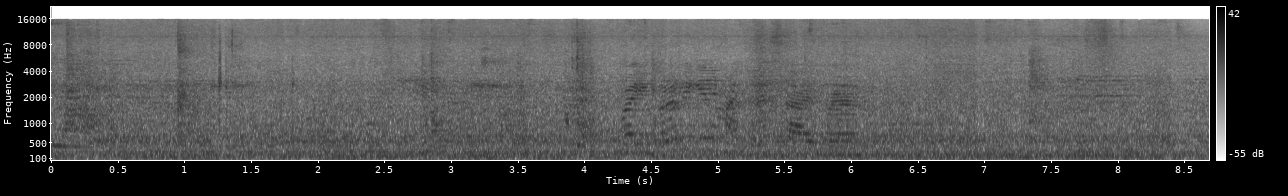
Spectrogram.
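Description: Steady low rumbling drone of a commercial restaurant kitchen, with faint voices in the background and a few light clicks and knocks of food being handled.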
